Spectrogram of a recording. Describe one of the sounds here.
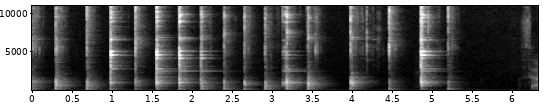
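A metal pestle pounds and clinks rapidly inside a brass mortar.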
